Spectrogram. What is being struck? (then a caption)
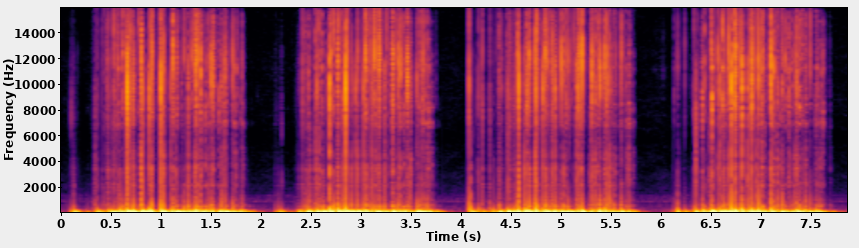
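Metal mesh microphone grille. Long nails scratch the sides of the hollow metal mesh grille on a black desktop microphone. Four scratching bursts of about one and a half seconds each produce a deep, boomy low rumble under a dense, crackly bright rasp, separated by brief near-silent pauses.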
